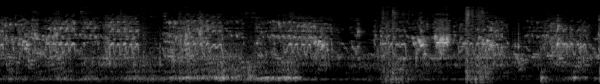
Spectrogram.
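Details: Budgerigar breeding-stimulation call: overlapping chirpy warbling with buzzy notes, a low hum underneath, and several sharp clattering bursts in the second half.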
